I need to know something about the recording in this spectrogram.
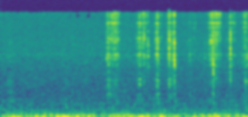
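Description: Guinea pig biting and chewing a crisp leaf of greens: a quick run of short crunching snips about a second in, over a low steady rumble.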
